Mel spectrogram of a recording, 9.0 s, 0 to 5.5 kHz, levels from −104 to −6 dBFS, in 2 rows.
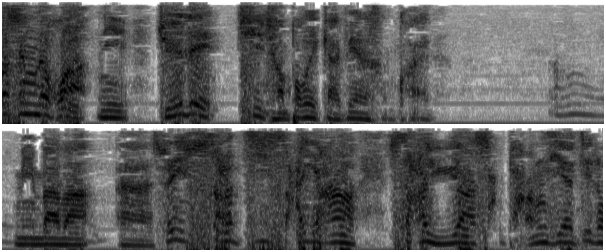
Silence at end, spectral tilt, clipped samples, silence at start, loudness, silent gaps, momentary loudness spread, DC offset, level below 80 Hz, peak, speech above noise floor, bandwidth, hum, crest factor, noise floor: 0 s; -4.5 dB/octave; 2%; 0 s; -7 LUFS; none; 7 LU; under 0.1%; -26 dBFS; 0 dBFS; 35 dB; 5.4 kHz; none; 8 dB; -43 dBFS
